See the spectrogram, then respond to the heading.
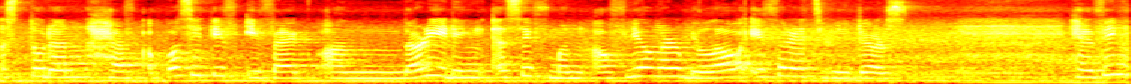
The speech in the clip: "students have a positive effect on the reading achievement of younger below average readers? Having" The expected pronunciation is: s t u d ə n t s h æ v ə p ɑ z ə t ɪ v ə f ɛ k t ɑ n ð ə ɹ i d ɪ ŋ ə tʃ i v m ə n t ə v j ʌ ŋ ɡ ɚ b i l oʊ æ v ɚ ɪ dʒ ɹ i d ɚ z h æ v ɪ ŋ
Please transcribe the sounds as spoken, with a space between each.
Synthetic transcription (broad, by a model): s t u d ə n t h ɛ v ə p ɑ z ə t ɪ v ə f ɛ k t ɑ n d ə ɹ i d ɪ ŋ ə s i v m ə n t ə f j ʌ ŋ ɡ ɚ b i l oʊ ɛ f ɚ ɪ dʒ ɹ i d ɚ s h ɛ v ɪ ŋ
